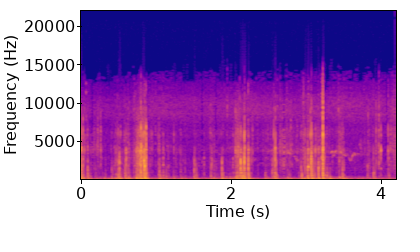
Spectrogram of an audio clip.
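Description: Wind rumbling on the microphone while choppy water slaps against the kayak's hull in irregular short knocks, several a second.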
